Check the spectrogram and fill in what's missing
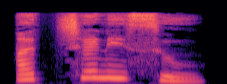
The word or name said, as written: ಅಚ್ಚಣಿಸು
